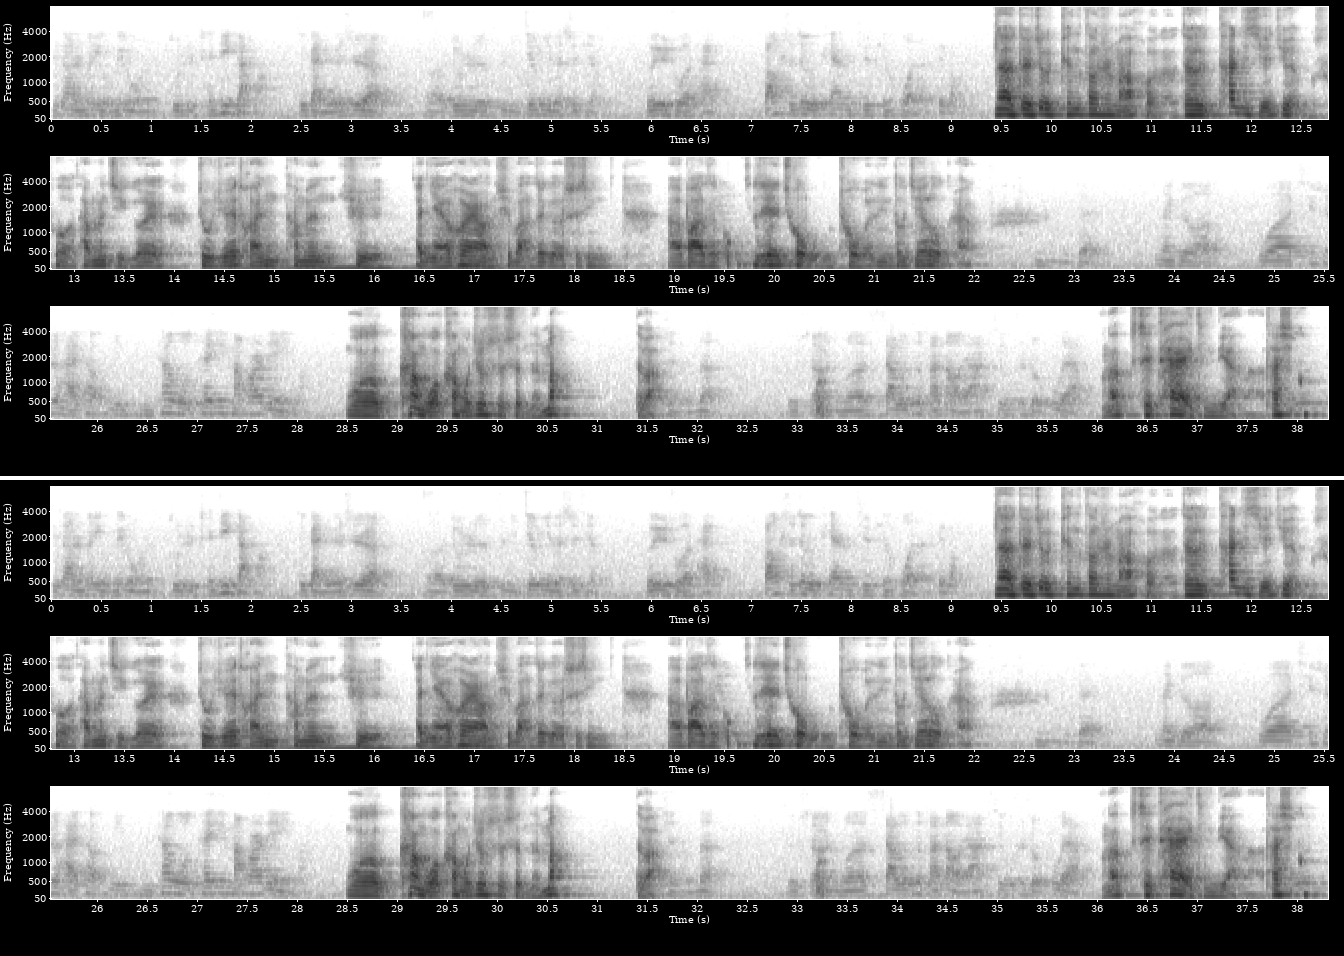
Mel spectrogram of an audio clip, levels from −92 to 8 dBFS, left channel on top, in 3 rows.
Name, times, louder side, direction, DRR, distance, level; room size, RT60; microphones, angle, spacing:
voice 1, 0.0-2.1 2.5-3.3 3.7-5.5 5.9-6.7 7.1-9.1 16.0-16.3 19.4-20.3 22.6-23.2 23.8-24.4 24.8-28.1 31.4-32.2 32.9-35.8 37.8-38.1, right 1 dB, 20° right, 2.1 m, -48 dB
voice 2, 9.4-12.5 12.8-13.9 14.2-16.1 16.4-18.3 18.6-19.4 19.8-22.0 28.5-30.7 31.4-31.6 33.2-33.3 36.0-37.9, left 1 dB, 5° left, 0.3 m, -20 dB
13.0 x 13.0 x 3.7 m
head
